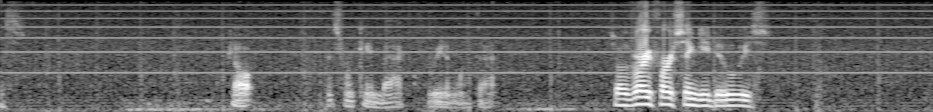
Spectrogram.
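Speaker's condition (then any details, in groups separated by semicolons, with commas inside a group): No condition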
